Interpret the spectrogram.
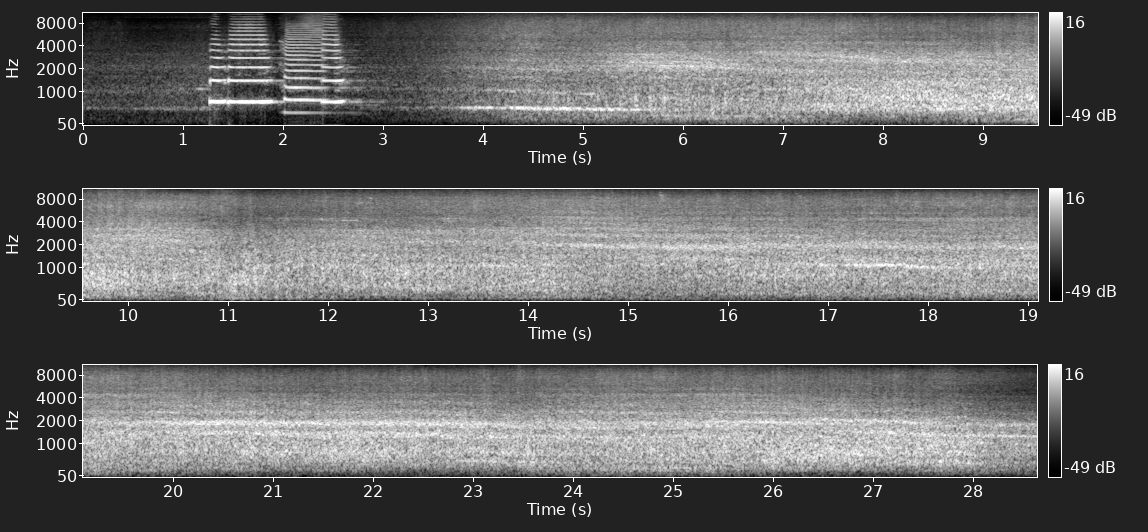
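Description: A locomotive horn gives two short blasts, the second with a lower tone added. Then a long freight train of covered hopper wagons passes close by with a steady rush of wheels on rail and a high whining tone over it.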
